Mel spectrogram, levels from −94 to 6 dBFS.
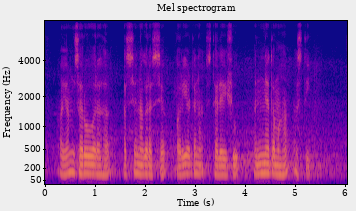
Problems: none marked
